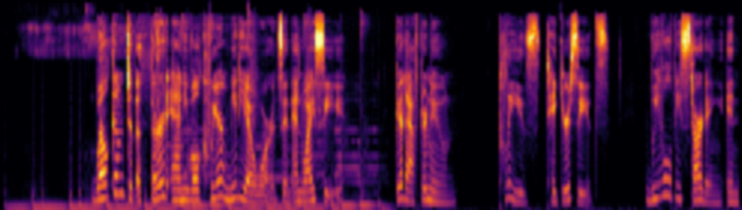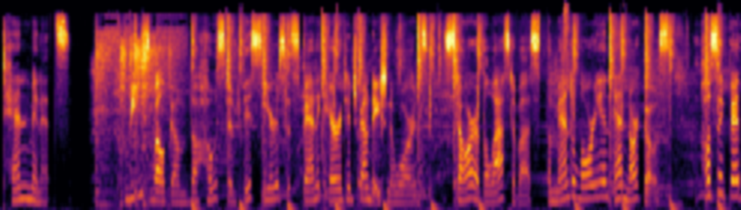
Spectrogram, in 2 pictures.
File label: english american announcements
